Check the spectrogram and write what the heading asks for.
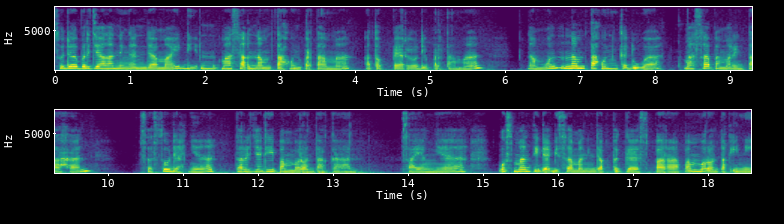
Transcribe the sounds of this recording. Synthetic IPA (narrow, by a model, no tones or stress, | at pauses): sudahbərd͡ʒalandəŋandamaɪdimasaʔənamt̪ahʊnpərt̪amaʔat̪awpeɾiodəpərt̪ama | namʊnənamt̪ahʊnkədua | masapəməɾint̪ahan | səsudahɲat̪ərd͡ʒadipəmbəɾɔnt̪aka̰n | sajaŋɲaʔusmant̪idaʔbisamənindak̚t̪əɡaspaɾapəmbəɾɔnt̪akini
